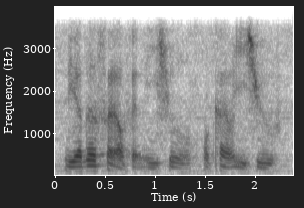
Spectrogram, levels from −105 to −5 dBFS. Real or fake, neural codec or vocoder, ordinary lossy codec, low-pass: fake; autoencoder, 48 kHz, 128 numbers a frame, DAC-VAE, trained on Japanese speech; none; 3.6 kHz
